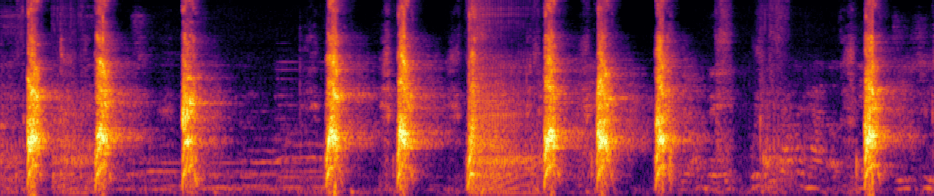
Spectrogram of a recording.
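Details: A French Bulldog puppy that has just discovered a door stopper gives sharp, high, yappy barks in uneven bursts while a person talks quietly; the owner remarks that it doesn't like it.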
